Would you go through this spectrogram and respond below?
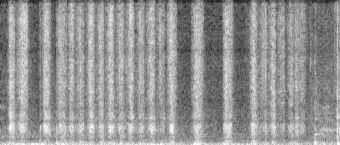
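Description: A brush rubs back and forth across the pile of a vichy rug, making quiet rhythmic scratchy strokes, each a short bristly rasp, repeated steadily with no talking.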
